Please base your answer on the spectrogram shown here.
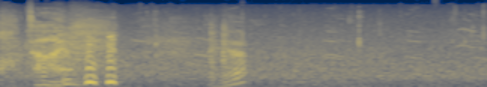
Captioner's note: Martha laughing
